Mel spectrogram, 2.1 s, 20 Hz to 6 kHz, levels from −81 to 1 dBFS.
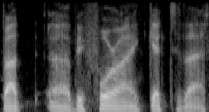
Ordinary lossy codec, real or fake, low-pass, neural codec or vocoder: Opus, 32 kbps; real; 5.4 kHz; none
